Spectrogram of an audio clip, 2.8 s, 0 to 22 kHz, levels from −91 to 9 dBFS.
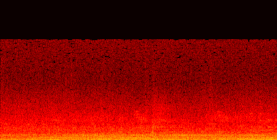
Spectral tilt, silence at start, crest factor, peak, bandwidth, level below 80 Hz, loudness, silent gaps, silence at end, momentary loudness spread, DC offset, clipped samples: -6 dB/octave; 0 s; 12 dB; -20 dBFS; 16 kHz; -38 dBFS; -33 LUFS; none; 0 s; 2 LU; under 0.1%; under 0.1%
